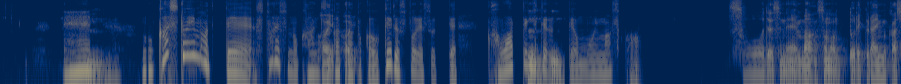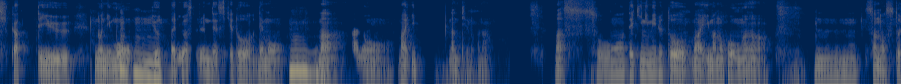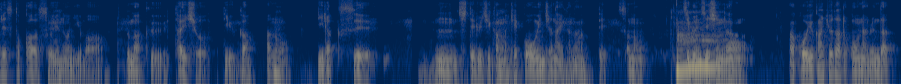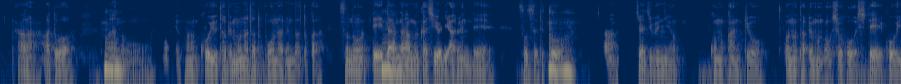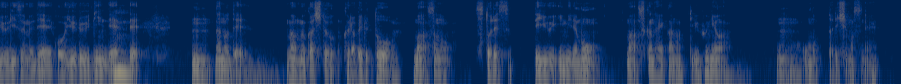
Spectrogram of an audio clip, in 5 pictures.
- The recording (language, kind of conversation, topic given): Japanese, unstructured, 最近、ストレスを感じることはありますか？
- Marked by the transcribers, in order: other background noise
